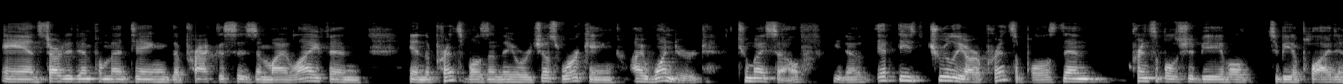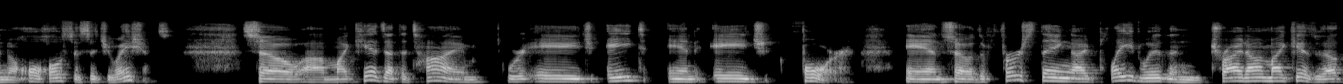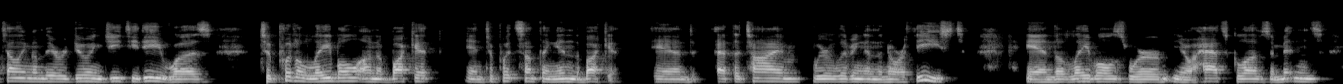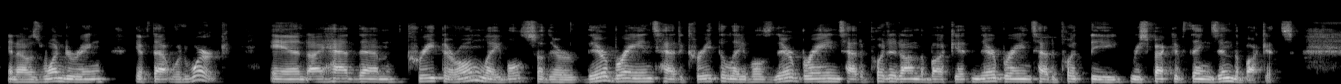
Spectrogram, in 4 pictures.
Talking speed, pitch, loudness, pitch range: 175 wpm, 130 Hz, -20 LUFS, 120-145 Hz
